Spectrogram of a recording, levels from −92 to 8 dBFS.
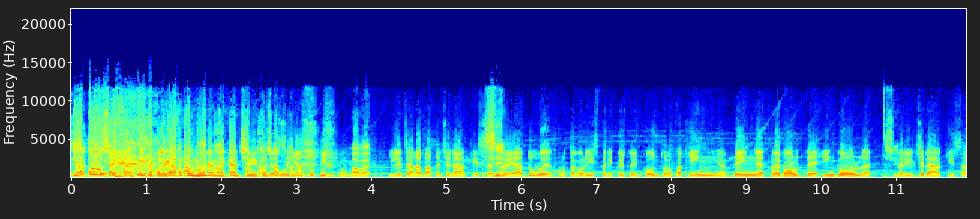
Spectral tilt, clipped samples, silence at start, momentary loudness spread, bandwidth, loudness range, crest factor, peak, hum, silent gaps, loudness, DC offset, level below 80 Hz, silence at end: -5 dB/octave; under 0.1%; 0 s; 12 LU; 13 kHz; 6 LU; 14 dB; -4 dBFS; none; none; -17 LUFS; under 0.1%; -42 dBFS; 0 s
